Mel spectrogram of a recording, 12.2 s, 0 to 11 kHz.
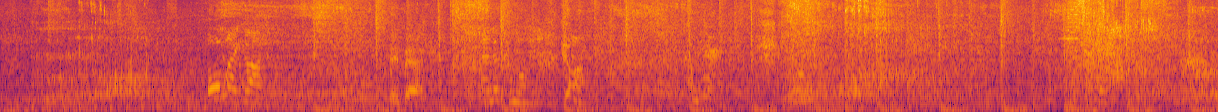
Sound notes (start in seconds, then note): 1.5 zombies growling; 8.1 dramatic music; 8.1 zombies growling; 10.6 blood squelches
